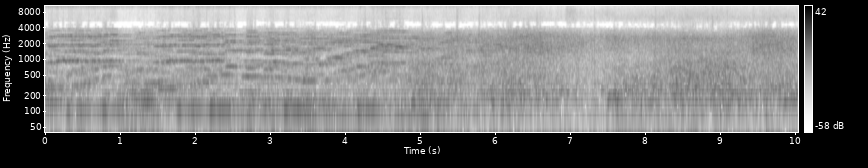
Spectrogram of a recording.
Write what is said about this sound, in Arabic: العاصفة قد قلبت البحر لججا عالية لا أستطيع أن أتبين بين السماء والماء شراعا أرى الريح قد عصفت بالأرض عصفا شديدا مدويا وزلزلت معاقلنا زلزلة لم نعهدها من قبل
